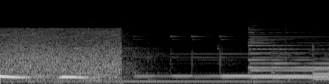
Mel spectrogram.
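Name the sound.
owls hooting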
